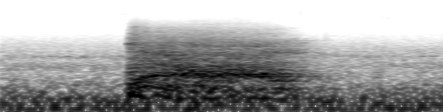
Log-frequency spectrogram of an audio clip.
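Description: A monstrous beast lets out a loud, deep roar.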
